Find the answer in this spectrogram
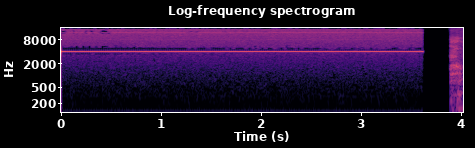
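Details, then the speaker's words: Simulated tinnitus ringing in a person with two years of pulsatile tinnitus; the ringing is not heard consistently. A steady high-pitched electronic tone lasts about 3.5 seconds. "I don't hear the ringing noise consistently I'm gonna try to put in the sound of what the ringing noise is"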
